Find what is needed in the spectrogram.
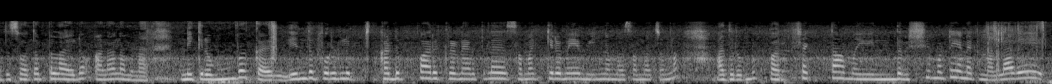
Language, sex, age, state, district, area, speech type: Tamil, female, 45-60, Tamil Nadu, Sivaganga, rural, spontaneous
